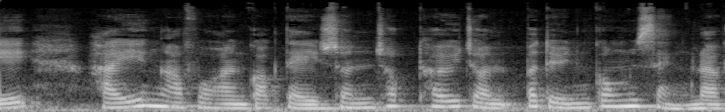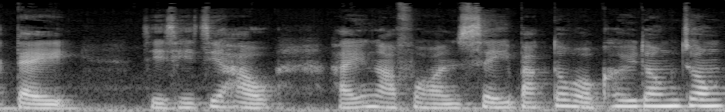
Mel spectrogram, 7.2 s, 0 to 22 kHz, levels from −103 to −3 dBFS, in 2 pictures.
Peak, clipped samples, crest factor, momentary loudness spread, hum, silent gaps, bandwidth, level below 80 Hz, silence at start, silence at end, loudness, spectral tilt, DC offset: -8 dBFS; under 0.1%; 16 dB; 8 LU; none; none; 17 kHz; -42 dBFS; 0 s; 0 s; -24 LUFS; -6 dB/octave; under 0.1%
